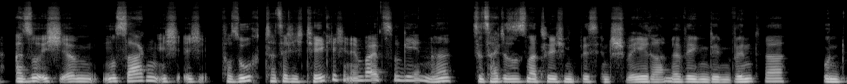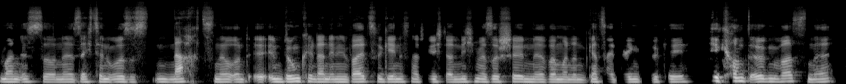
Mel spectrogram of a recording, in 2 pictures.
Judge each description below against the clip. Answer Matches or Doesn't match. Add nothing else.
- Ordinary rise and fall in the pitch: Doesn't match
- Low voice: Matches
